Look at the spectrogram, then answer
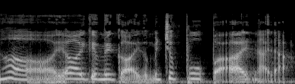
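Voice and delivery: little whiny hurt-child imitation; mock melancholic child. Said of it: "muy melancólico, muy tristón".

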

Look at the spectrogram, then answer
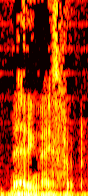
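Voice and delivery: a hushed whispered repeat. Acted. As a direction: breathe the words out softly. Preacher whispers the echo.

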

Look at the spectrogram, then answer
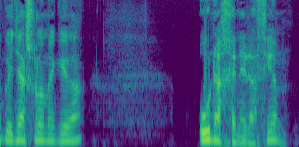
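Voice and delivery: ordinary talk

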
